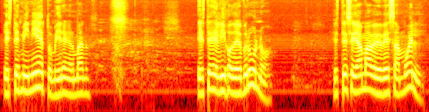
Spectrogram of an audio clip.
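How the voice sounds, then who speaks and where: An older man preaching a sermon as pastor in a church, fervent at times and soft and tender at others. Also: sits high, normal speed.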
